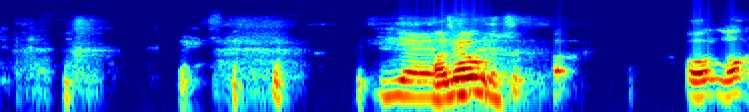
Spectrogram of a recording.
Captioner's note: laughter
